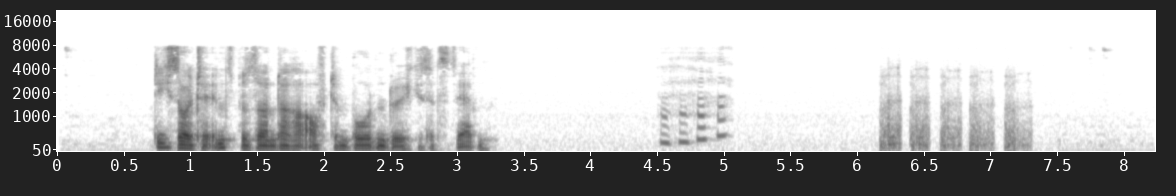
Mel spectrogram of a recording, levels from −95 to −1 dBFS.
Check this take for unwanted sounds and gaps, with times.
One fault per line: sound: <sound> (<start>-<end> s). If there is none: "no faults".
sound: laugh (4.5-5.1 s)
sound: laugh (6.2-7.3 s)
